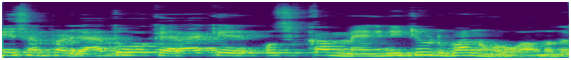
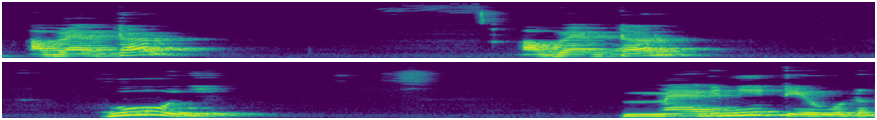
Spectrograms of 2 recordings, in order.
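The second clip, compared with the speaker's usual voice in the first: word by word, drawn out with long pauses; measured note-taking pace; slow dictation; much slower than usual. Real, not acted. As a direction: dictate a definition for students to copy down. Dictates definition for notes.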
